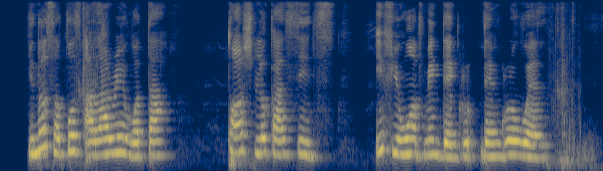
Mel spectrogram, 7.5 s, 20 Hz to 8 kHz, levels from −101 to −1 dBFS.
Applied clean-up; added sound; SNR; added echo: neural mask model DeepFilterNet 3.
